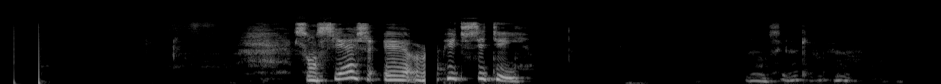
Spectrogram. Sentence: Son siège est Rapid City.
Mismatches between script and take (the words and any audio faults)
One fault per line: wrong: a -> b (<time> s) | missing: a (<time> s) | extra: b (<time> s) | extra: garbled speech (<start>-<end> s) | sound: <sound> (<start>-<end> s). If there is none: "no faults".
sound: dropout (4.2-4.4 s)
